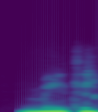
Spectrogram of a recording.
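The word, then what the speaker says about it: methyl: मेथिल chloride. मेथिल chloride, ठीक है ना, इसका नाम क्या होगा, मेथिल क्लोराइड, है ना। और मिथाइल क्लोराइड हम प्रोनाउंसिएशन पे डिपेंड करता है ना।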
